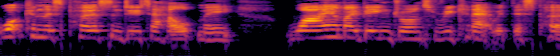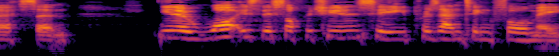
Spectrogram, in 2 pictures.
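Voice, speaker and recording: With a British accent and fairly high pitch, a woman speaks at a moderate pace in a flat monotone, her loudness swinging widely against a quiet background. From Liverpool area, England. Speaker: spiritual healer and podcast host. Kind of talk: solo podcast talk.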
